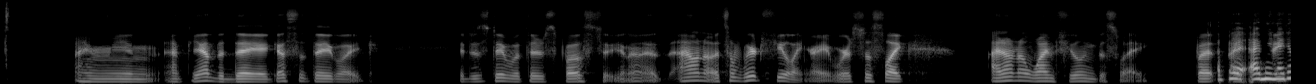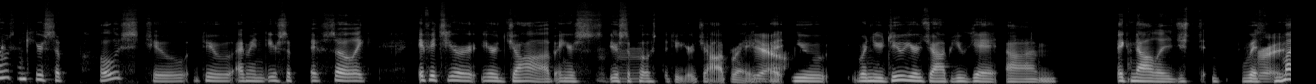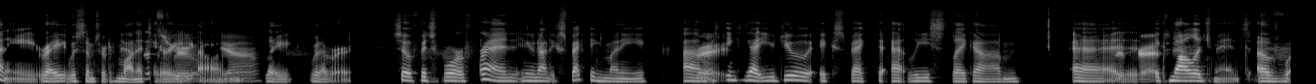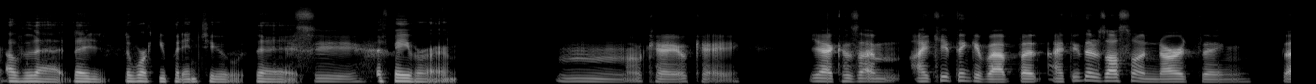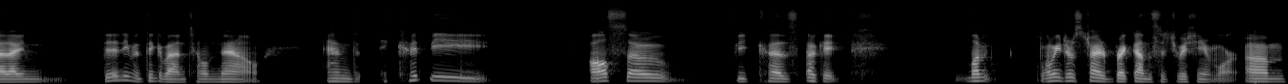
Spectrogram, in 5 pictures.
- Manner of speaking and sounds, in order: tapping; other background noise; tsk; sigh
- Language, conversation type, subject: English, advice, How can I express my feelings when I feel unappreciated after helping someone?
- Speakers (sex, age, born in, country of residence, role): female, 45-49, United States, United States, advisor; male, 20-24, United States, United States, user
